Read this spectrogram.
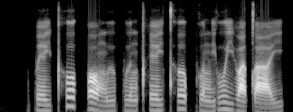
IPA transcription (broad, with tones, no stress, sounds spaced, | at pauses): p eː˩ j pʰ oː˥˨ k̚ ʔ ɔː˧˩ m ɯː˩ p ɯː˩ n pʰ eː˧ j t̪ʰ ɤː˥˨ p̚ k o˩ n j uː˥˨ j ʋ a˩˧ t̪ aː˩˧ j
